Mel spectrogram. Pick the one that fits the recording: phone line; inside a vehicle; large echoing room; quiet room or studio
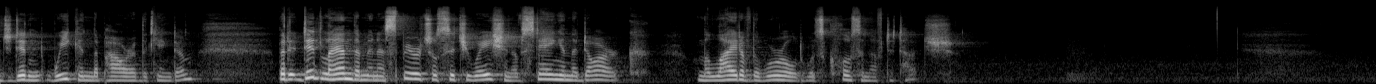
large echoing room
